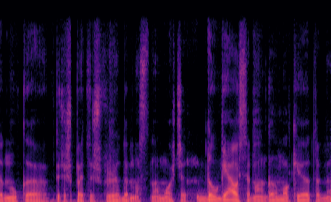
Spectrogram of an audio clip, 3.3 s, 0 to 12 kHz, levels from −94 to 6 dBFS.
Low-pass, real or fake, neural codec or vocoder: 10.8 kHz; fake; codec, 44.1 kHz, 7.8 kbps, DAC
